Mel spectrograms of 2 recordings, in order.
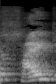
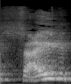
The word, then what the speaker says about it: sight: लोग कहते हैं आई साइड कमजोर है, साइड, साइड कभी कमजोर नहीं होती है। SIDE बिल्कुल गलत। आई साइट शब्द है।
